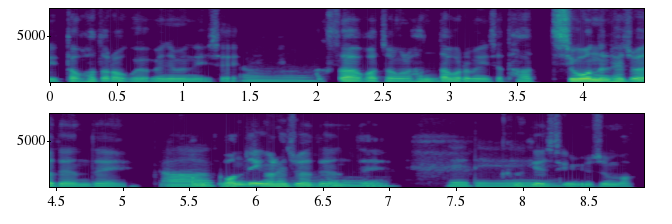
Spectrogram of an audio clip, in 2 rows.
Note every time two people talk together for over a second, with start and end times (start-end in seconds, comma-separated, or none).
5.3-7.0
